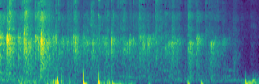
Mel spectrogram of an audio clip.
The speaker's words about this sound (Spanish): Oye, podéis aplaudir el que quiera, ¿eh?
